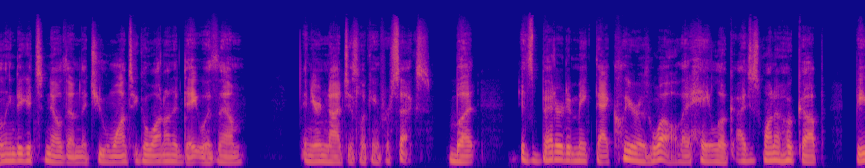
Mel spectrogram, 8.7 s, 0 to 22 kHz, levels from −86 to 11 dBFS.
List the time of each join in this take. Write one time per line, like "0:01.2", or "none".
0:04.4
